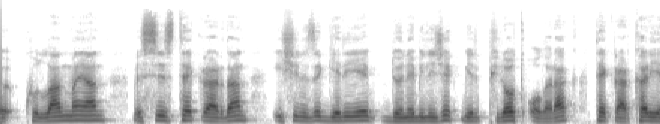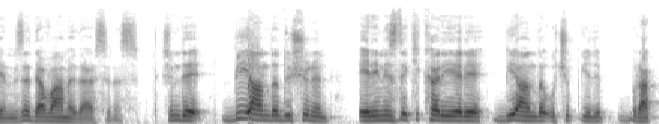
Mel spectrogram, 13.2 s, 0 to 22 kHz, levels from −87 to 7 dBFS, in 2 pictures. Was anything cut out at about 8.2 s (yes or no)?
no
